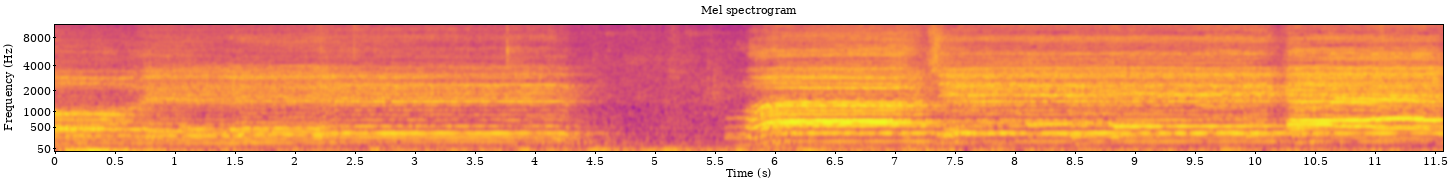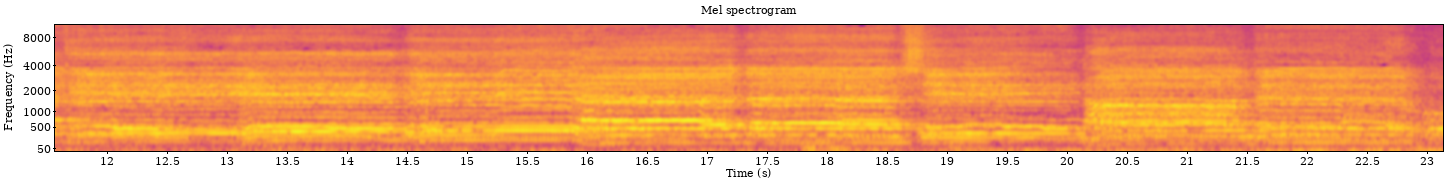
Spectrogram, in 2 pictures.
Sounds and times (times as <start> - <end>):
Choir: 0.0 - 4.8, 5.4 - 23.1.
